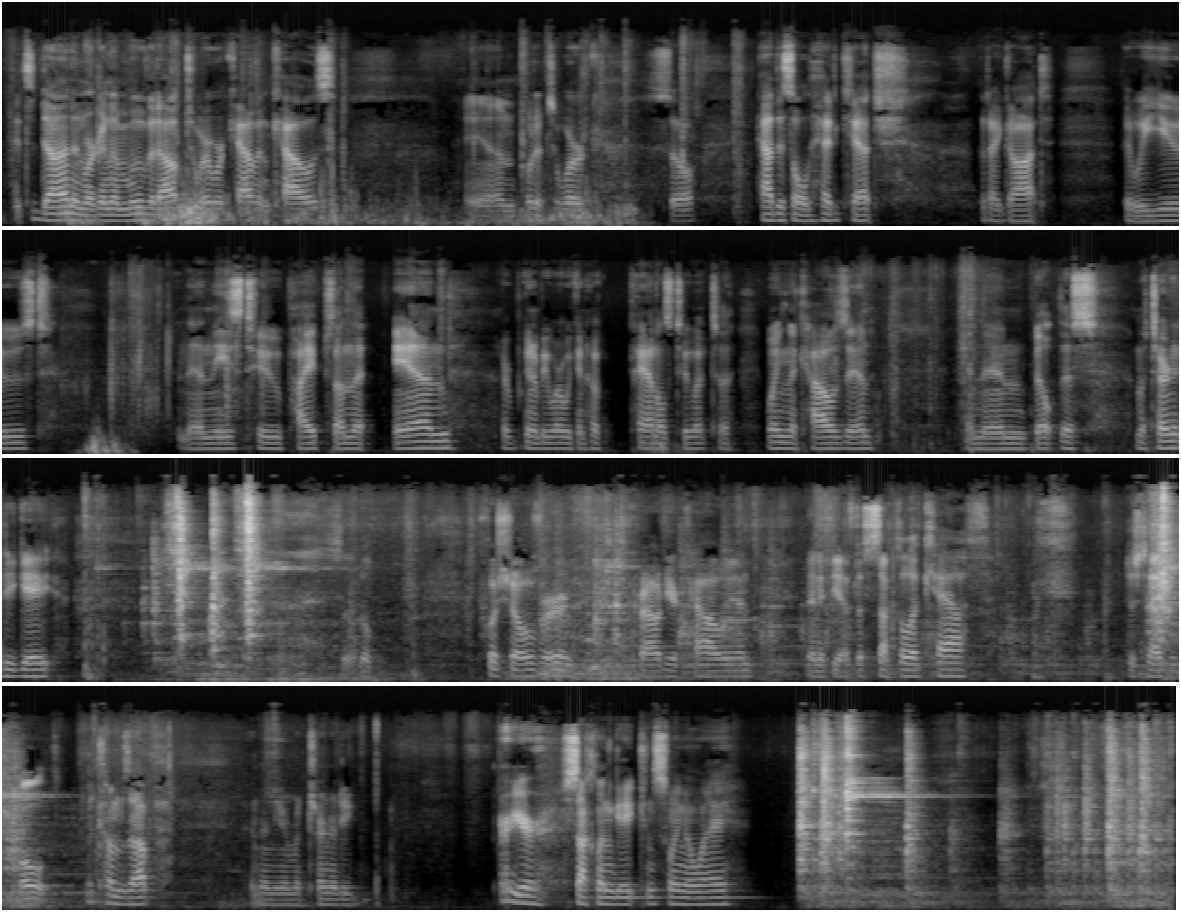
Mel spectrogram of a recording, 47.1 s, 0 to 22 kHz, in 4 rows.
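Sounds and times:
steel gate knocking: 24.4s - 37.2s, 43.3s - 47.0s.

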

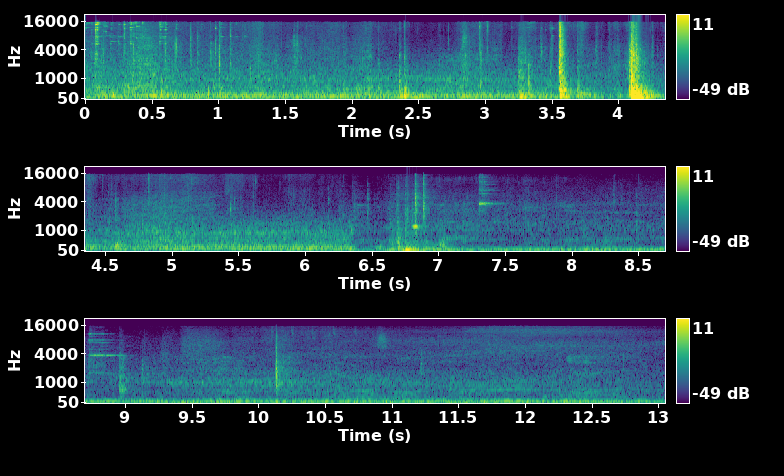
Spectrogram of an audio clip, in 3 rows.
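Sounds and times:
car door thud: 3.2s - 4.4s.

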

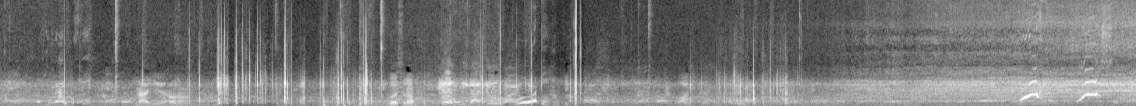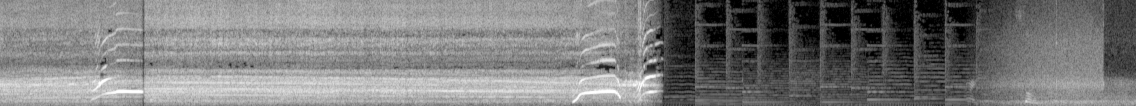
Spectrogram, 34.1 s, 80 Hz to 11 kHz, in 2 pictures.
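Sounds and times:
rushing noise: 10.9s - 27.0s, 31.7s - 34.0s
woman screaming: 15.2s - 16.7s, 18.4s - 19.2s, 25.6s - 27.0s.

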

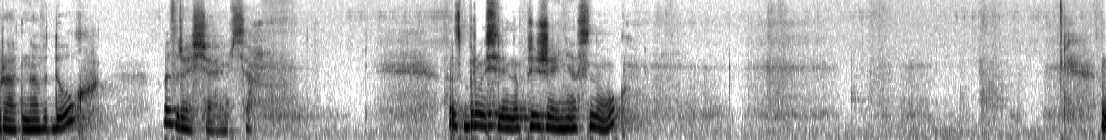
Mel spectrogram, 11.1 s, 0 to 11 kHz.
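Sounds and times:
bare feet shifting on mat: 6.5s - 10.8s.

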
